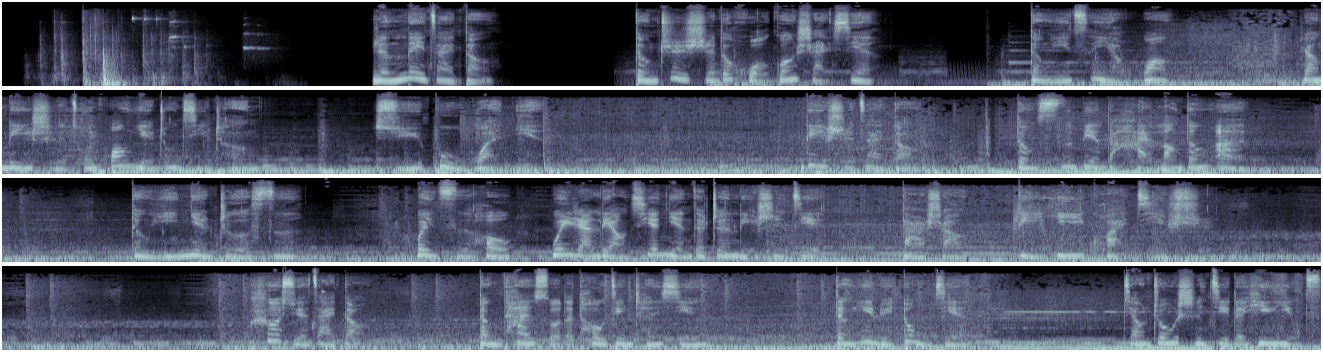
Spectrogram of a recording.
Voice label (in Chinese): 专题企业宣传成熟严谨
